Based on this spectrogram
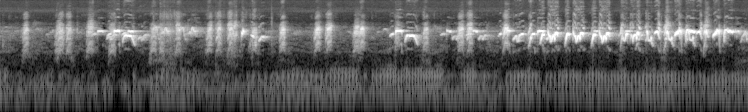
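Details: Sooty-headed bulbul in full active song, a lively run of quick chirps and slurred whistles that builds into a fast, continuous warbling chatter toward the end.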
